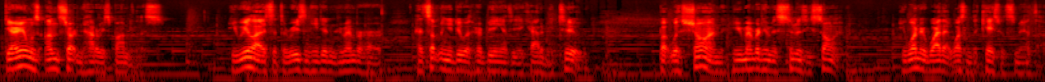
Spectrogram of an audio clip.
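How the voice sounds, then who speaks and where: A man reads scripted story narration in a fairly low voice. Faint music runs underneath his narration. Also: fast talker, fairly bright tone.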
